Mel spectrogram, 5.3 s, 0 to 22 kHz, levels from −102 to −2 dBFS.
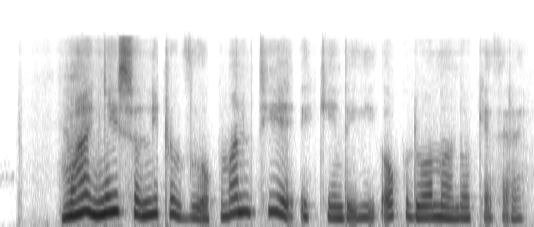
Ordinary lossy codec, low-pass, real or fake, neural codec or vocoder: Opus, 24 kbps; 10.8 kHz; fake; codec, 16 kHz in and 24 kHz out, 0.8 kbps, FocalCodec, streaming, 65536 codes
